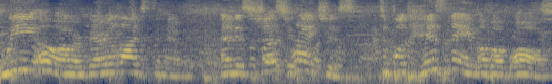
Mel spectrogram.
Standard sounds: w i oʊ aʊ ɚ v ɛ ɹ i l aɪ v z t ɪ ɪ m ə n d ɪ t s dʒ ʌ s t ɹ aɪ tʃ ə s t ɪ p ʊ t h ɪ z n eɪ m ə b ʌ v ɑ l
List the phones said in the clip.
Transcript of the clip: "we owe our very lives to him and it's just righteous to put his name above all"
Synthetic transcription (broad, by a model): w i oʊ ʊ ɚ v ɛ ɹ i l aɪ v z t ɪ ɪ m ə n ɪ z dʒ ʌ s t ɹ aɪ tʃ ə s t ɪ p ʊ t h ɪ z n eɪ m ə b ʌ v ɑ l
